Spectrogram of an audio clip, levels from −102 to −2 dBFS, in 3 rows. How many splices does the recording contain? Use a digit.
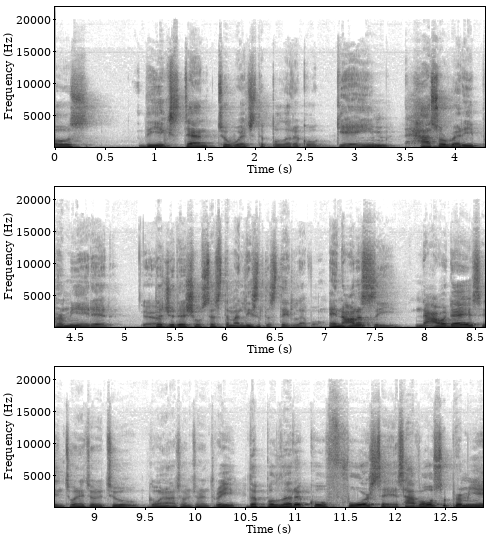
3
